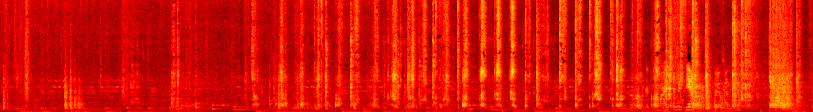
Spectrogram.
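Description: Dishes and kitchen utensils clinking and knocking as a plate and pans are handled. The knocks come thick and fast from about five seconds in, over background music with a steady bass line.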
